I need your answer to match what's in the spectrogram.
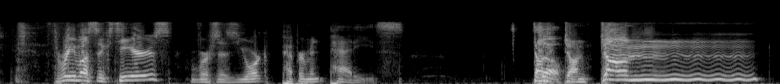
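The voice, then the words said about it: Announcer-style voice. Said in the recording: “I like your announcer voice.”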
